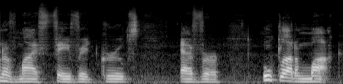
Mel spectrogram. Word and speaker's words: Ooklah the Moc: One of my favorite groups ever, Cla Mach. So to spell that is O K uh L A H the T H E and Mach M O C.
